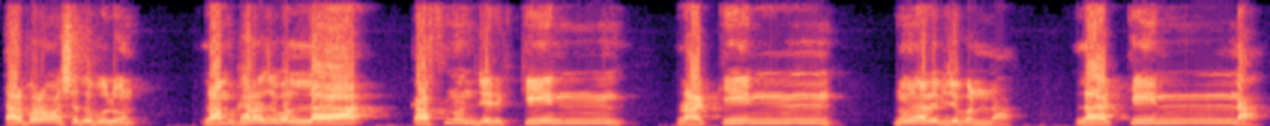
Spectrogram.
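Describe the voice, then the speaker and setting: Her voice is high-pitched, steady, and a little mellow as she recites Arabic syllables slowly, one by one, for a Quran reading class. She has listeners repeat after her and gives short rule explanations.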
